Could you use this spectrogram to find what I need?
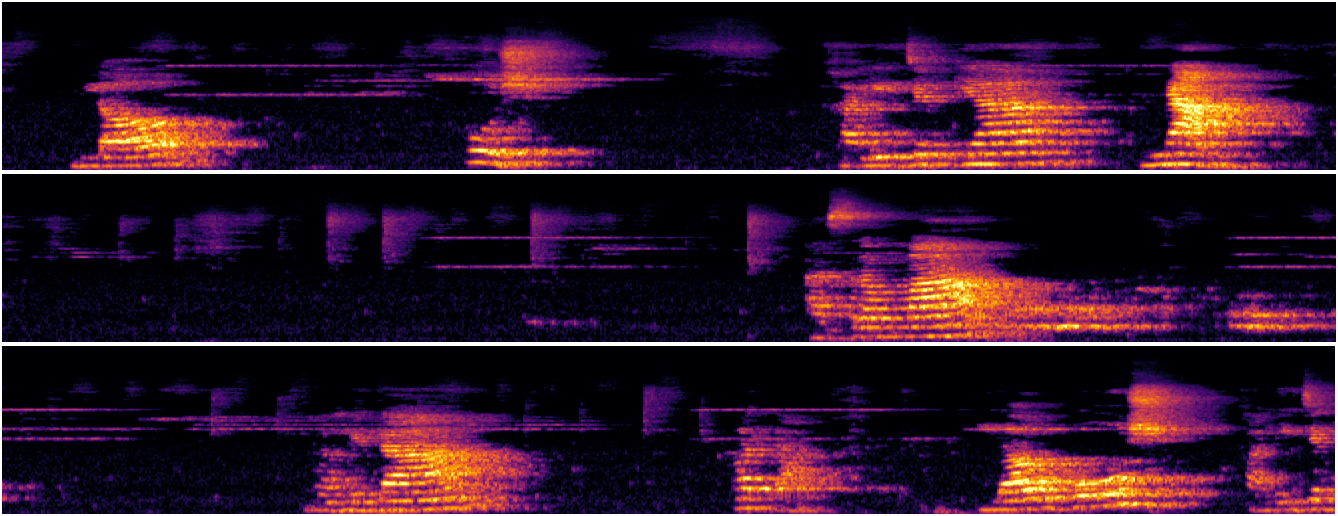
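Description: A young woman speaks clearly and calmly, as if teaching, close by.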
